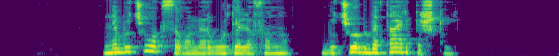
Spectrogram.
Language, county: Lithuanian, Vilnius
